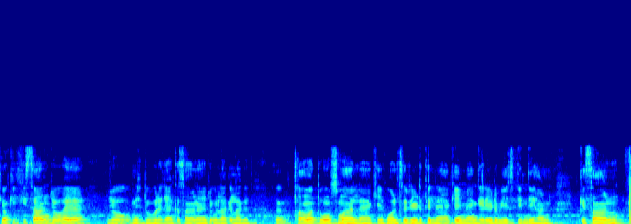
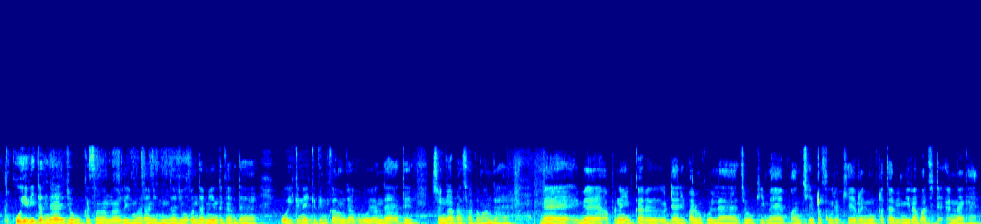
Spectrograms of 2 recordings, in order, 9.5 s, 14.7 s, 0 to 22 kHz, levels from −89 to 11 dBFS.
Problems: background sounds at intervals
